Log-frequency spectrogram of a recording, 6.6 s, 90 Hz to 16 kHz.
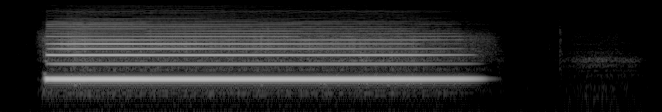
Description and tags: Sax Tenor - G#4
Part of the Good-sounds dataset of monophonic instrumental sounds.
instrument::sax_tenor
note::G#
octave::4
midi note::56
good-sounds-id::5022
